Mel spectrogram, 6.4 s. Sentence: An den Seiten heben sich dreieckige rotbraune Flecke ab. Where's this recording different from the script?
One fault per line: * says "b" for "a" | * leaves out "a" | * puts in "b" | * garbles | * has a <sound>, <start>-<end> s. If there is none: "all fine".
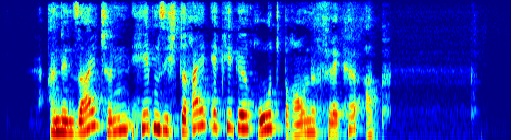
all fine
